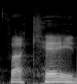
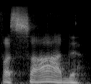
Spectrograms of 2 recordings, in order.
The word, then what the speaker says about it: facade: Mà chữ này là không phải là facade, đó là facade.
